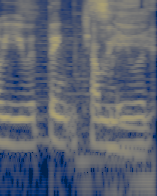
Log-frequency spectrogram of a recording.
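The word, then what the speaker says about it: Cholmondeley: This is apparently the word that is pronounced chumly. Cholmon delay is what it is.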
